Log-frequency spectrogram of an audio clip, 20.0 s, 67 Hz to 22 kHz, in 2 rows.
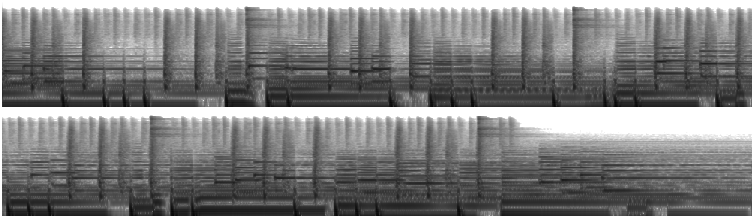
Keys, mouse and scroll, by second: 1.6 scroll down 3, 1.7 middle click, 4.0-4.3 scroll down 1, 4.3 scroll up 1, 5.2 click, 5.6-6.6 scroll down 2, 8.5 middle click, 9.4 click, 9.8 click, 18.8 middle click, 19.2-19.7 scroll up 3, 19.8-20.0 scroll down 3.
